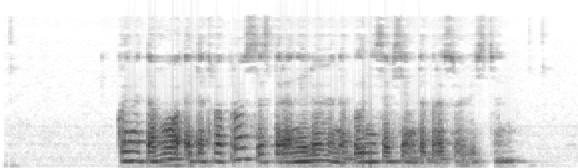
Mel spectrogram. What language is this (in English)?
Russian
